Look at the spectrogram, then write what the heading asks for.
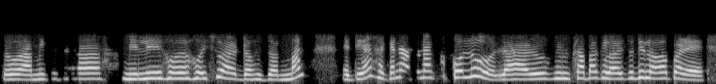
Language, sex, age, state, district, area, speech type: Assamese, female, 18-30, Assam, Nagaon, rural, conversation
